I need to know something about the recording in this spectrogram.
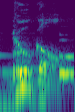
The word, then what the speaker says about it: Google: go go kako know the correct way to say it is Google Google a lot of people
